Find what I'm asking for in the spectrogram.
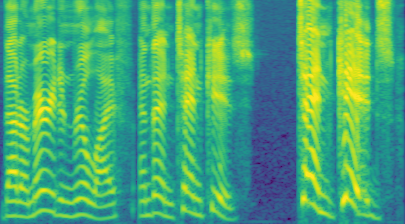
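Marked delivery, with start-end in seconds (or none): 3.0-4.0 loud, raised double take; hammed-up astonishment; mock disbelief. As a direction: blurt it out, appalled at the number. Repeats it in comic disbelief.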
